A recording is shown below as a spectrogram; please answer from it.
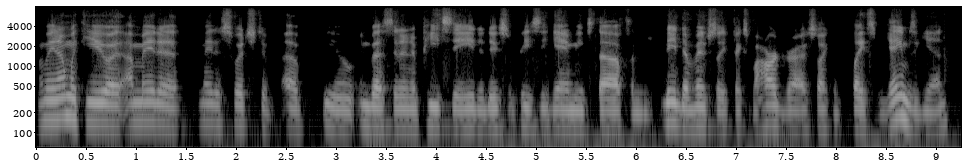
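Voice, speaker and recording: A man with a bright, forceful voice chats casually on a podcast, recorded dry and close. He hesitates often and fills the pauses with ums. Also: medium pitch, no echo. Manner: relaxed, hesitant, lots of ums. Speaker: podcast co-host. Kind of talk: casual chat.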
